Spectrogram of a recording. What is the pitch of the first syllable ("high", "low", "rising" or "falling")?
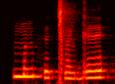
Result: high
